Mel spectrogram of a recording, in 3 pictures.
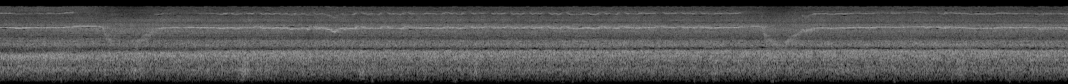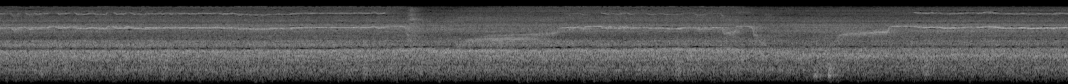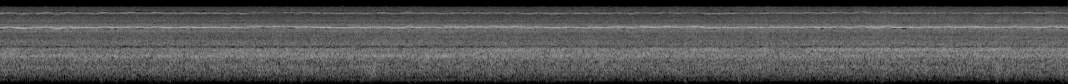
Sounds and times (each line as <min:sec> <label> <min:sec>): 0:00.0 drill 0:32.0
